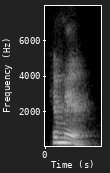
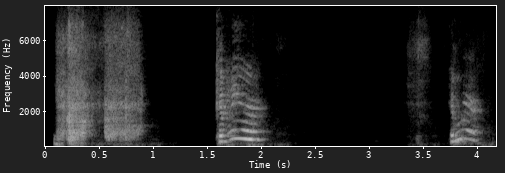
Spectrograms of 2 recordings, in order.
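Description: First: Firm dog call. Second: High soft coaxing call to a dog. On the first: Louder firmer call. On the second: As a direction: sweetly coax the puppy closer. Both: Real, not acted.

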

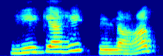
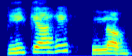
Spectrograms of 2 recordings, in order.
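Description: First: लाब with a long aa; long vowel demo. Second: लब with a short a; short vowel demo. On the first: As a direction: stretch the aa in लाब. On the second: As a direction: clip the a in लब short. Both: Shown as a demonstration. Teacher contrasting long and short sounds.

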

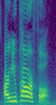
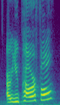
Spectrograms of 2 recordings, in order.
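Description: First: Said in the usual way. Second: A louder, eager call to the class; rising rally question. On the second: Real, not acted. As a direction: pump them up, lift at the end.

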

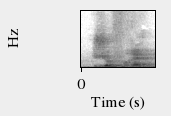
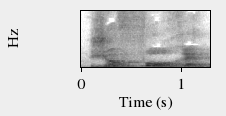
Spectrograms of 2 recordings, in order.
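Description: First: "Je ferai" shortened, middle vowel of "ferai" dropped; contracted pronunciation. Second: "Je ferai" slowly, sounding the middle vowel of "ferai"; full pronunciation. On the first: Teacher models the short form for learners, "ferai" squeezed into "frai". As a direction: run "ferai" together as one syllable, frai. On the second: Teacher models the full form for learners, "ferai" drawn out in two syllables. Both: Shown as a demonstration.

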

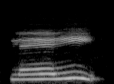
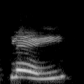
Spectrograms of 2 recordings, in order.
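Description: First: "Play" drawn out into two sounds, "ple-i"; two-sound demonstration. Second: Said in the usual way. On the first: Shown as a demonstration. Teacher showing students the sounds in a verb, "Play" split in two. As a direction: stretch "Play" so both vowel sounds show. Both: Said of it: "tiene dos sonidos".

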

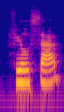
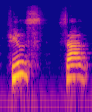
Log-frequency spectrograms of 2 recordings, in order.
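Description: First: "feel sad" joined with just one S sound; "feel sad" as one unit, no break between words; linked single S. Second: "Feels sad" split, each S sounded on its own; "Feels", a break, then "sad"; two separate S sounds. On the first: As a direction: glide through "feel sad" on one shared S. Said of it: "suena una sola S". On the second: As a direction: overdo both S's in "Feels sad", word by word. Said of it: "hay dos S". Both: Shown as a demonstration.

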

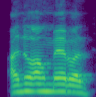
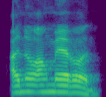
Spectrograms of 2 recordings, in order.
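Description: No difference in how they are said.

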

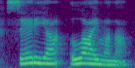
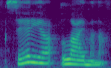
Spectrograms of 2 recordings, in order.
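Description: First: Said in the usual way. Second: "Лаймана" with the stress on "Лай", said slowly; stress on first syllable. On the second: Shown as a demonstration. Teacher showing the student the right stress, slow and deliberate. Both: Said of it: "Наголос на перший склад".

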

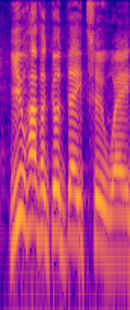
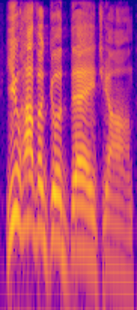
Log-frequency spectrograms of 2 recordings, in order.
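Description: First: Said in the usual way. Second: Loud Texan send-off, dropping on the name; Wayne. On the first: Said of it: "So I said". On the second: Retold or imitated. Wayne ends the wake-up call, loud Texan impression. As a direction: sign off big, with a hint of Texan.

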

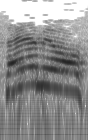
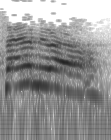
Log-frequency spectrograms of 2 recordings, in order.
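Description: First: Loud, high call from above; voice of God calling. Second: Second loud, high call, more urgent; voice of God calling. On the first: God calling little Samuel from the night. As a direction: call the boy's name like God waking him. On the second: God calling Samuel a second time in the night. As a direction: call him again, ringing out. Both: A narrator's reading. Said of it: "And the voice said".

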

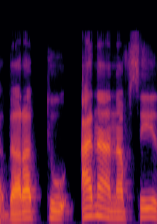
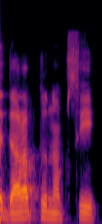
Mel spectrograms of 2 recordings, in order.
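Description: First: أنا lifted and stressed, quick read. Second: Said in the usual way. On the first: Shown as a demonstration. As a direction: lean into أنا to stress who did it. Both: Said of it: "is more like, I was the one who hit myself".

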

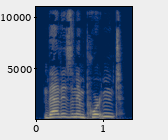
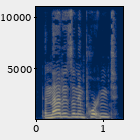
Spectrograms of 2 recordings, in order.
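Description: First: Indignant, louder rising question; a boy's upset, rising protest. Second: Louder, higher hurt question; a boy close to bursting into sobs; impassioned challenge. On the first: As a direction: fling the question back, hurt. Prince upset, face turning red. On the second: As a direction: throw it at him one last time. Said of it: "His face turned red now". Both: Acted.

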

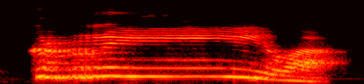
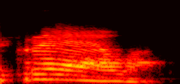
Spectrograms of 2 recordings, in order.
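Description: First: Крила with a long, high «и»; stressed first syllable. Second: Крила mispronounced as «крела», with «е»; lower-pitched крела, «е» replacing «и»; wrong vowel shown. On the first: Teacher gives pupils the check word, крила with drawn-out «и». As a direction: stretch the first vowel of крила. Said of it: "щоб воно стало наголошеним". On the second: Teacher shows what cannot be said, крела with wrong «е». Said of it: "Ми вже ж ніяк не можемо сказати". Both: Shown as a demonstration.

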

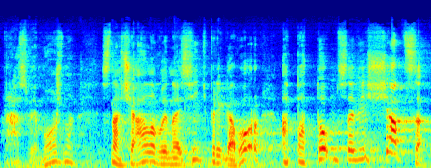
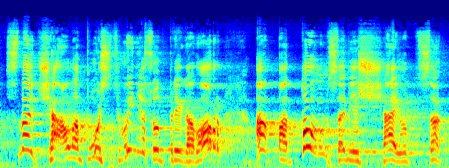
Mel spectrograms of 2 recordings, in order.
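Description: First: Alice's incredulous question, rising high on "совещаться"; Alice protesting in disbelief; a mild indignant outcry; indignant exclamation. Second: Higher and louder, imperious order; the Queen dictating loudly to the court; bossy raised royal voice; commanding Queen. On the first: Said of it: "воскликнула Алиса". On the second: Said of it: "крикнула королева". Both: A narrator's reading.

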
